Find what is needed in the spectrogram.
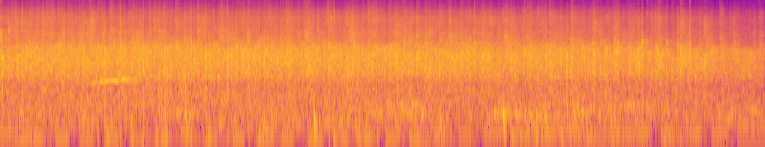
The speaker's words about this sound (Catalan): avui és l'últim dia que està amb nosaltres. Estem molt tristes. Per favor, un aplaudiment superfort.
